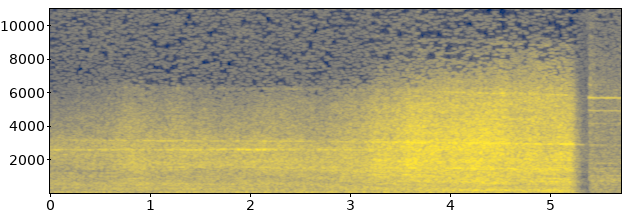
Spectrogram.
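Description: Aircraft engines roar steadily and grow louder over several seconds as the plane powers down the runway for takeoff, then cut off abruptly near the end.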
